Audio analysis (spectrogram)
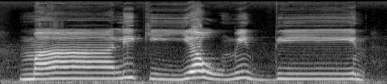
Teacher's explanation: واو جس پر جزم ہے اور اس سے پہلے زبر ہے، اس کو ہم بالکل بھی کھینچ کر نہیں پڑھیں گے، واو مدہ ہوتا تو اس کو کھینچتے، یہ واو لین ہے۔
